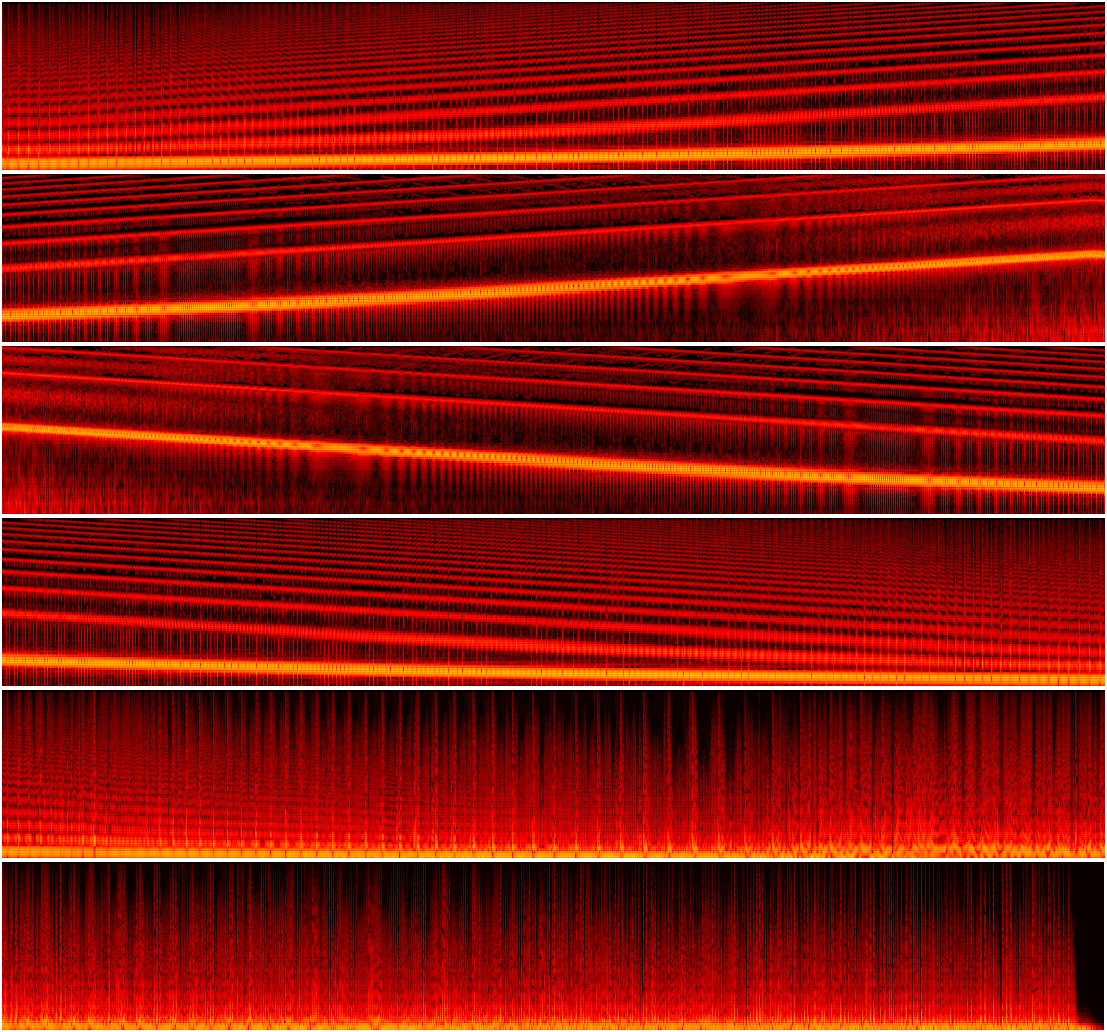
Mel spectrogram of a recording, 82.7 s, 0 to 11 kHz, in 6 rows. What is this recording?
Firework/Bomb Dropping/Riser
Sounds like the uplift to the drop of an EDM track, but can also be used as a firework sound effect, or for a bomb dropping.
Created using a low-passed square wave, over-compressing it, distorting it, playing 2 notes a semitone apart and pitch shifting.
missle, uplift, drop, bomb, boom, FX, riser, whistle, fire-works, rockets, war, fire-crackers, bullet, explosion, rocket, battle, firecrackers, fourth-of-july, firework, gun, fireworks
